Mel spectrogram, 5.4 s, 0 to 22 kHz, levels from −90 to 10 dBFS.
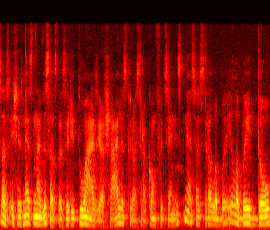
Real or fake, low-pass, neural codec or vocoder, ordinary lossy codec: real; 14.4 kHz; none; AAC, 64 kbps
